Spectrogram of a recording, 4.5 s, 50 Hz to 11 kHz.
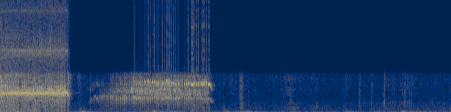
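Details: Barn owls at Théding on 28 February 2021, at the start of courtship, recorded on a webcam: a loud, harsh, broadband screech opens, followed by a rasping hiss lasting over a second, then quiet background with faint clicks.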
